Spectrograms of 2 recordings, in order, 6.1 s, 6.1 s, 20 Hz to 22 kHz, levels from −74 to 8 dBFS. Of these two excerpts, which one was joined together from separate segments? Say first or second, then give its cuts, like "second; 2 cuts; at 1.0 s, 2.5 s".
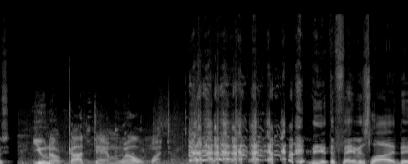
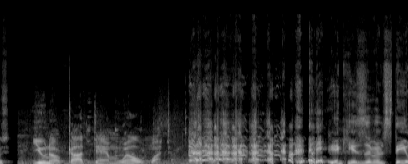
first; 1 cut; at 4.6 s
